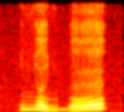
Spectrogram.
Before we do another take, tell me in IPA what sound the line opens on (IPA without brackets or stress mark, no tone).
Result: ʎ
